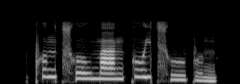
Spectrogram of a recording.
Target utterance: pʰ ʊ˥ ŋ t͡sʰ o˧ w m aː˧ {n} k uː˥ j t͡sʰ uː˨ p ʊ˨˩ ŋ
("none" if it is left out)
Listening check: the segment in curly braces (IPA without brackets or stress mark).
ŋ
